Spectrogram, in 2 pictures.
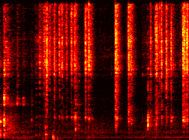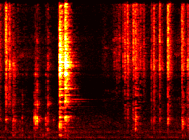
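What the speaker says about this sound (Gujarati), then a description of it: "આવી રીતના હું ચક્કુની મદદથી કટ કરી લઉં છું" A knife slices tender fresh green corn kernels off the cob, producing a quiet series of irregular crisp cutting scrapes and small clicks, close up and without talking.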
